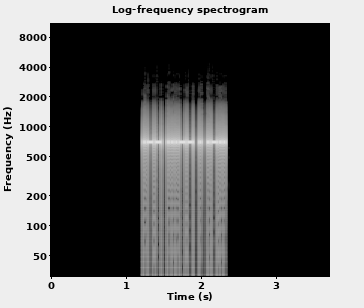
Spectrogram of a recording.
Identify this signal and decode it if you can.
Morse code, heard as a keyed tone, about 44 wpm, 700 Hz. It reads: W3EL
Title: Easy Call Signs Repeated 3x - 45wpm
